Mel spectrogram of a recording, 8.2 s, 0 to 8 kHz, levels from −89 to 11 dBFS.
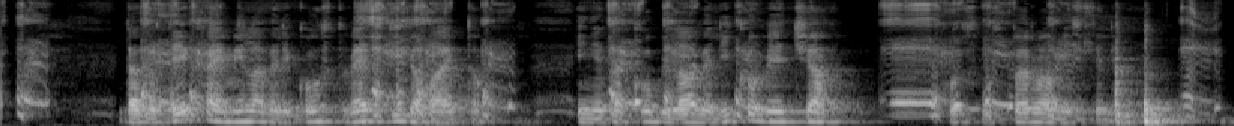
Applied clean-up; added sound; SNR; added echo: none; Cough; 6 dB; reverberation time 0.5 s.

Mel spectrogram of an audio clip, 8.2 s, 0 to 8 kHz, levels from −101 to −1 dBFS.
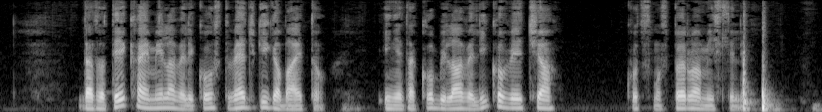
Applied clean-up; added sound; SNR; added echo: none; none; none; none.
